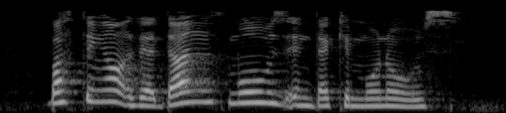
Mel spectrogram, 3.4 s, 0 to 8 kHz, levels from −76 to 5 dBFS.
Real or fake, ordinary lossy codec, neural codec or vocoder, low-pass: real; MP3, 24 kbps; none; 7.2 kHz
